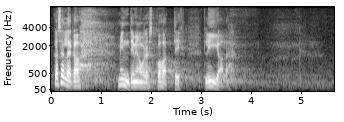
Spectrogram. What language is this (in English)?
Estonian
